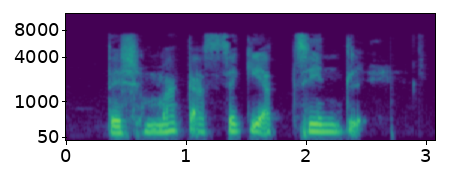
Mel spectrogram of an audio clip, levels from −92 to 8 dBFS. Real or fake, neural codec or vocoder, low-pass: real; none; 7.2 kHz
